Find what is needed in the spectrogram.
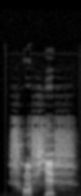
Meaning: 1. fief 2. stronghold (district where a particular political party is usually assured of victory)
- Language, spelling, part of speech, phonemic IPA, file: French, fief, noun, /fjɛf/, LL-Q150 (fra)-fief.wav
